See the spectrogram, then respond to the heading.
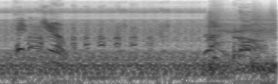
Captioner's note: laughing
